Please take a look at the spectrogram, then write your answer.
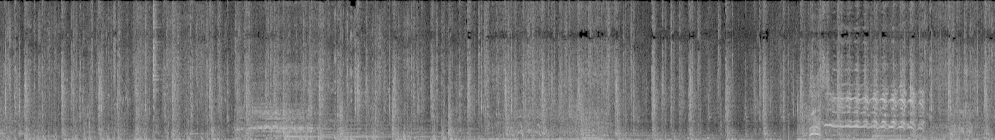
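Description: Horse hooves clip-clopping and a horse neighing in the Red Dead Redemption video game, layered over continuous game music and ambient sound, with a loud whinny rising near the end.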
